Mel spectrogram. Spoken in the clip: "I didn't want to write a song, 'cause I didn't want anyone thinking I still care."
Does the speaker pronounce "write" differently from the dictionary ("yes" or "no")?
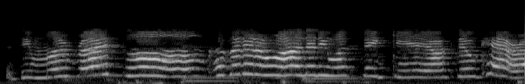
yes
